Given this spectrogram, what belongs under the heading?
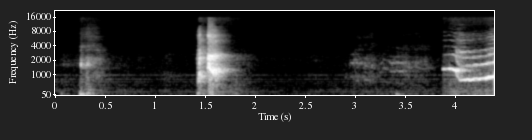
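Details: Hiccups: two brief, abrupt hiccup bursts seconds apart in a quiet room, followed by a short whine.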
